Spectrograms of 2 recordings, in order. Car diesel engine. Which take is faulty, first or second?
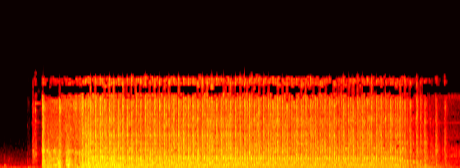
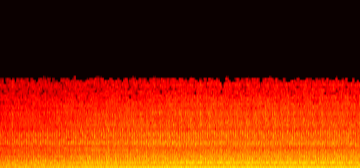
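first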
